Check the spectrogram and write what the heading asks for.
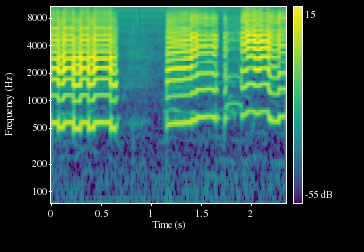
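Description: A pepa, the Assamese buffalo-horn pipe, played: a reedy melody of short held notes that step up and down. It breaks off for about half a second just before the one-second mark and breaks briefly again near the end.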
